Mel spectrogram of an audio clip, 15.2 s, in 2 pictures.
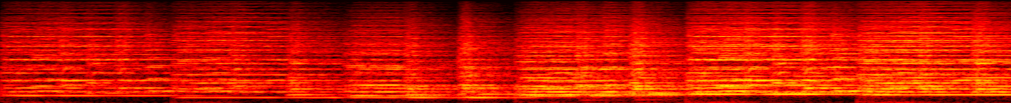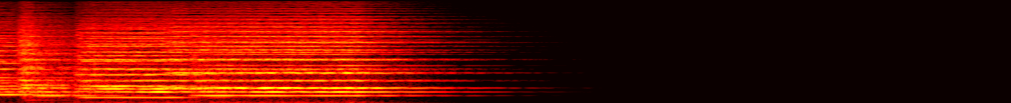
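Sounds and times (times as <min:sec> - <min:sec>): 
string quartet playing a minuet: 0:00.0 - 0:11.0.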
